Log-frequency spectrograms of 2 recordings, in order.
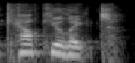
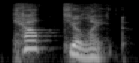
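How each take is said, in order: First: The final T is clearly released. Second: The final T is stopped, not released. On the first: The speaker calls it wrong. "So we don't say" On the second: The speaker calls it right. "The T at the end, stopped T"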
